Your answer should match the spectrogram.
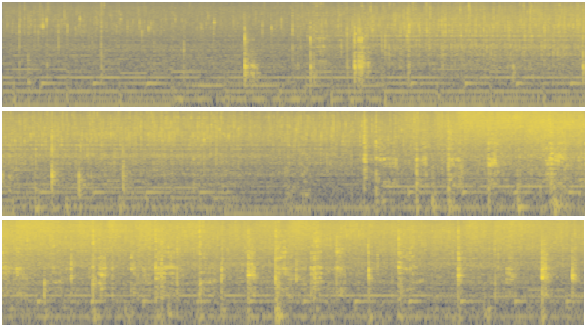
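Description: Onions and garlic sautéing in a pan for a Caribbean red bean stew, with steady loud sizzling and frying. A spoon stirs and scrapes against the pan throughout, and the sizzle grows brighter partway through.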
